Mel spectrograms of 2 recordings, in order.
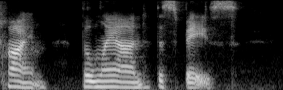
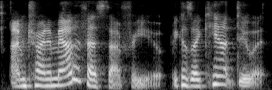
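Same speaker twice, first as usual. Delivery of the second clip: ordinary talk, nothing marked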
